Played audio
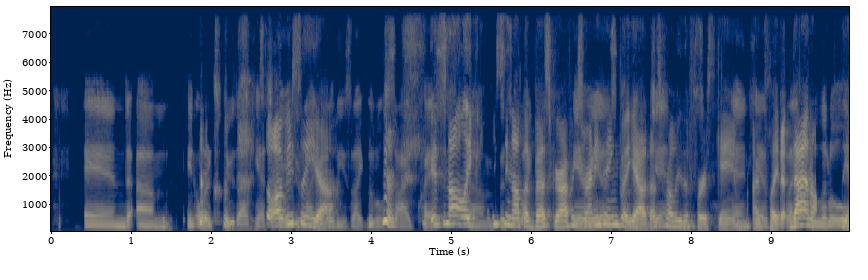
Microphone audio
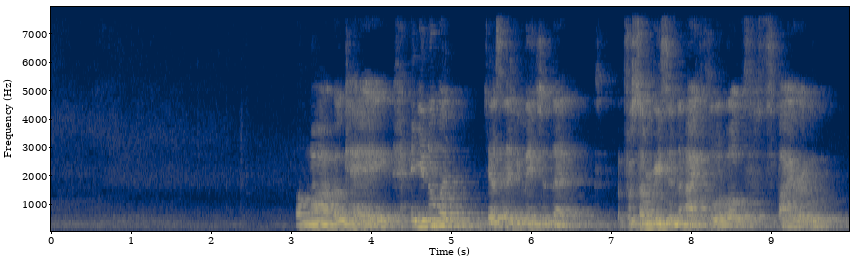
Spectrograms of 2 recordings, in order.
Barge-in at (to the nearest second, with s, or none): 3 s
